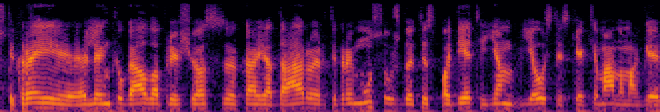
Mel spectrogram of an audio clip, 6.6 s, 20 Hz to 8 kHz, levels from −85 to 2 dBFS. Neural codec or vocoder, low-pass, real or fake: none; 7.2 kHz; real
